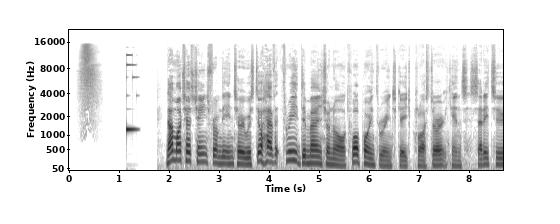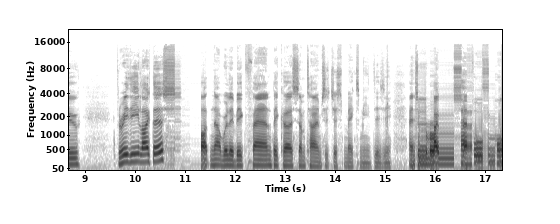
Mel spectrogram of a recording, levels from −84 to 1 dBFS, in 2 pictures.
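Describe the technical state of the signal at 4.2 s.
At 4.2 s the signal is intact, with nothing audible there that points to a fault in the recording or playback path.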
